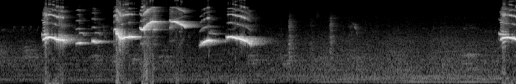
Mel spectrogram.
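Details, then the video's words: Varied orange-headed thrush phrase used to encourage reluctant caged birds: strong whistled notes, rising slurs and bright chirps in quick succession, then a short silence before another note begins. "Untuk Pancingan Burung ANIS MERAH Bahan Macet Ataupun Malas Bunyi"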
